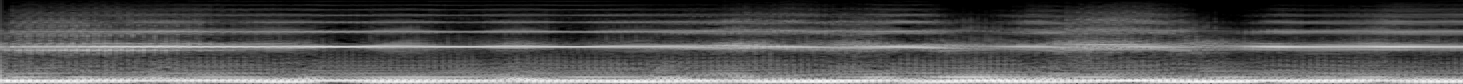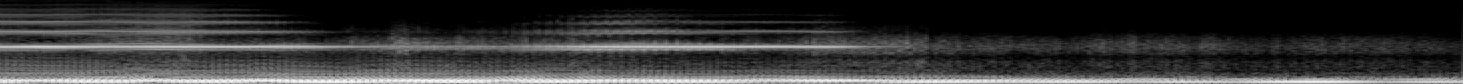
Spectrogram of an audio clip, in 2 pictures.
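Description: Instrumental sludge/doom metal: heavily distorted guitars and bass in a low, heavy drone, with a long high note held above it that drops out about nine seconds in.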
